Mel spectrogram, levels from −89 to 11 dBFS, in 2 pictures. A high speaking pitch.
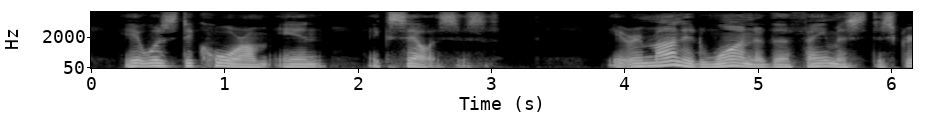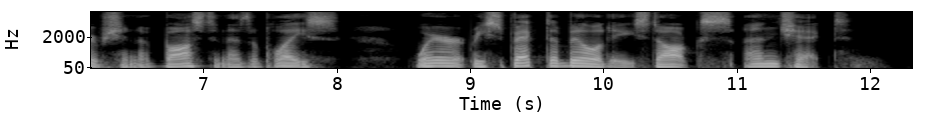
No: low, 135 Hz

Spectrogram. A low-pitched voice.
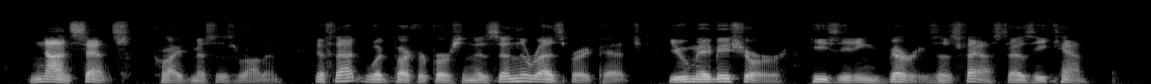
Yes: low, 105 Hz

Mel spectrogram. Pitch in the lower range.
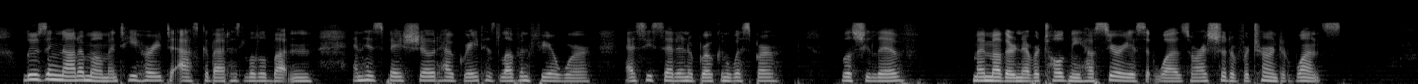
No: medium, 165 Hz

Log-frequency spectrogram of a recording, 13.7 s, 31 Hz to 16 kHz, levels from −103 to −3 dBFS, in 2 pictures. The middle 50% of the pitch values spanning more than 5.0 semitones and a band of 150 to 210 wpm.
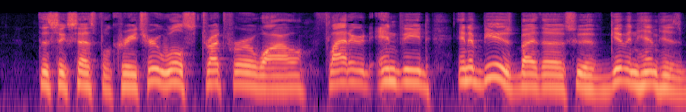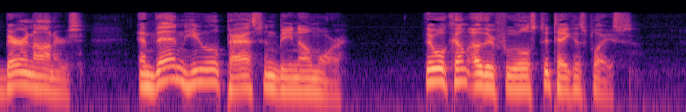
No: average, 4.7 semitones; average, 170 wpm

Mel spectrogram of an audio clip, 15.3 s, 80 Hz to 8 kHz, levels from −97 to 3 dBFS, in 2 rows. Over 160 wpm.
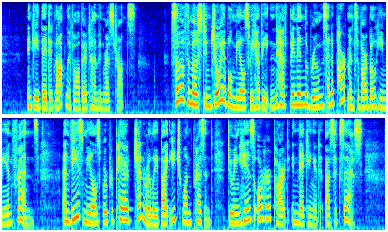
Yes: average, 195 wpm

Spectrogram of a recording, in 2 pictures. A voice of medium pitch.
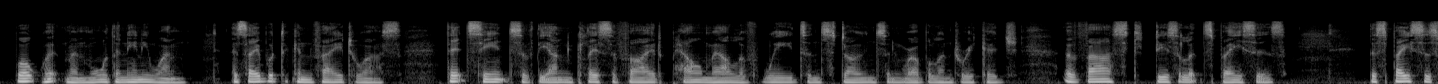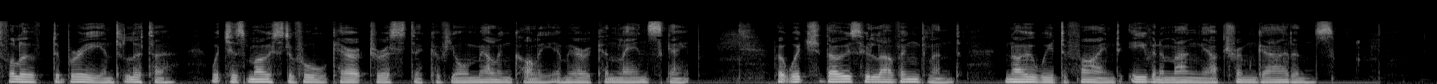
No: low, 105 Hz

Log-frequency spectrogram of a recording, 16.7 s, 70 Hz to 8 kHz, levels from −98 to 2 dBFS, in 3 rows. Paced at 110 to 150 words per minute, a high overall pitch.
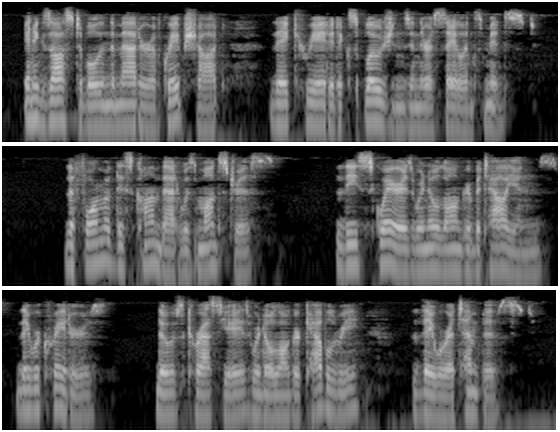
No: average, 145 wpm; low, 125 Hz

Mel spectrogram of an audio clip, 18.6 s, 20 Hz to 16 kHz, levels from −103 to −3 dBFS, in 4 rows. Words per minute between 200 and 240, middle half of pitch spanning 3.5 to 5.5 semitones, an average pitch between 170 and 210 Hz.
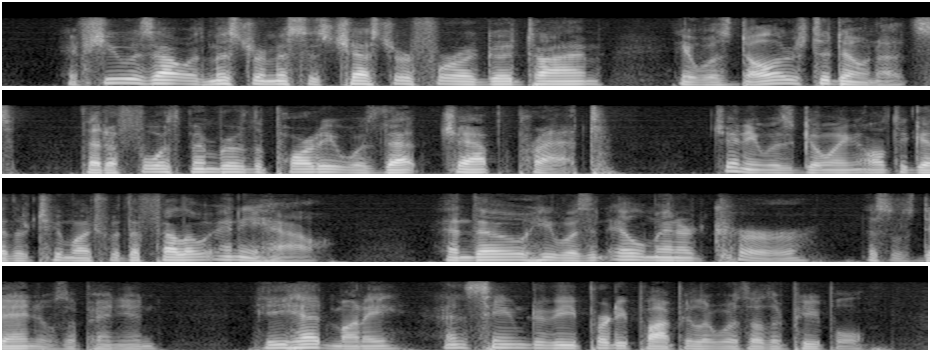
No: fast, 205 wpm; average, 4.2 semitones; low, 115 Hz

